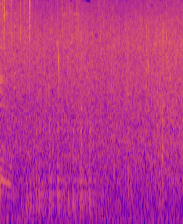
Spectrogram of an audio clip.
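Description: Steady rain falls in A Plague Tale: Requiem, a dense, even hiss of drops on surfaces that holds at moderate level through the whole stretch with no voices over it.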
